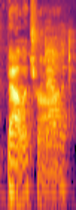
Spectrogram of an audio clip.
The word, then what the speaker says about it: balatron: so this one is batron I hope I'm pronouncing it correct let's make sure come on Rebecca batron batron batron it is of is from the Latin word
